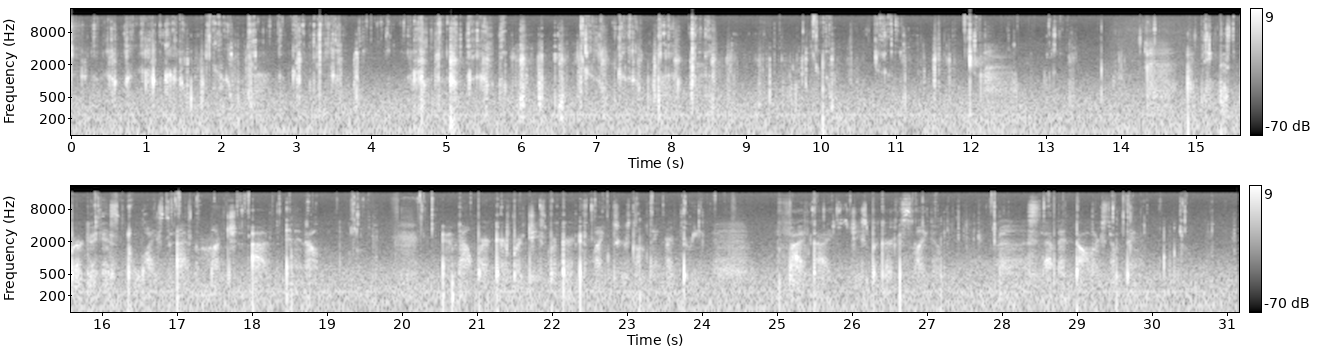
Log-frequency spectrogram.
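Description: Close-miked chewing of a mouthful of burger and fries, with many small wet mouth clicks and smacks coming irregularly throughout.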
